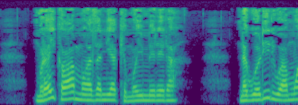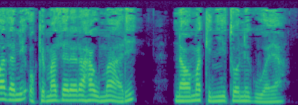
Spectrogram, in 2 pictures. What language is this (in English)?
Kikuyu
